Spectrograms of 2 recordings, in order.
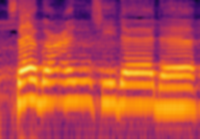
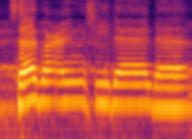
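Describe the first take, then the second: Both takes have the same delivery.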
